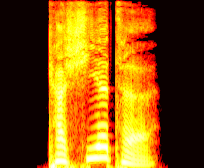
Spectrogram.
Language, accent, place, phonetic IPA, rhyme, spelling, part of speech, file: German, Germany, Berlin, [kaˈʃiːɐ̯tə], -iːɐ̯tə, kaschierte, adjective / verb, De-kaschierte.ogg
- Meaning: inflection of kaschieren: 1. first/third-person singular preterite 2. first/third-person singular subjunctive II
